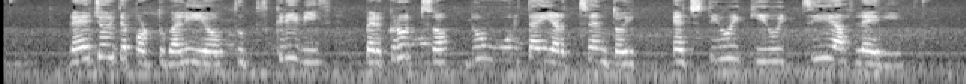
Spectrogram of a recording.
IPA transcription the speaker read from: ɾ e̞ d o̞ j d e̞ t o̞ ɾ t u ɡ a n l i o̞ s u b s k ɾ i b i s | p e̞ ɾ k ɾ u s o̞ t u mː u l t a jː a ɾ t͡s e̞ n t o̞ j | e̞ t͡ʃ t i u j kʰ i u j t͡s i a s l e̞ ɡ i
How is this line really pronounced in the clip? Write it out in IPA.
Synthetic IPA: ɾ e̞ d͡ʒ o̞ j d e̞ p o̞ ɾ t u ɡ a l i o̞ s u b s k ɾ i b i s | p e̞ ɾ k ɾ u t͡s o̞ d u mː u l t a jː a ɾ t͡s e̞ n t o̞ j | e̞ t͡ʃ t i u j k i u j t͡s i a s l e̞ ɡ i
